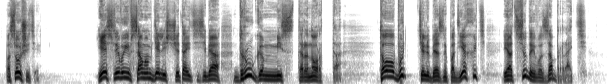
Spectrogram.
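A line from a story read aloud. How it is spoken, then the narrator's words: Loud and clear. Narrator (Russian): громко, отчетливо сказал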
